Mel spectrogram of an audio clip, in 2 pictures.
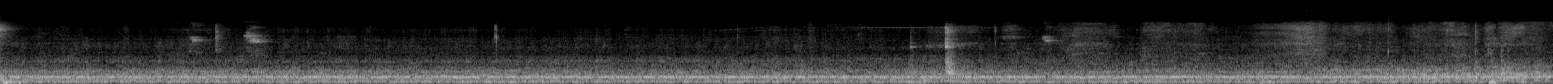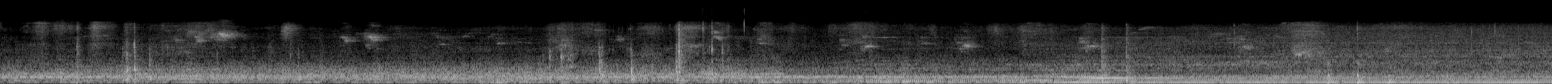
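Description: Front-loading washing machine in its wash phase: the drum motor hums steadily while sudsy water and laundry slosh inside, with scattered small splashes and clicks. Near the end the motor's hum drops lower and grows stronger as the drum changes its turning.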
